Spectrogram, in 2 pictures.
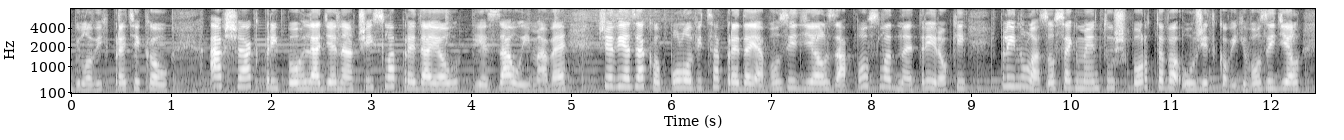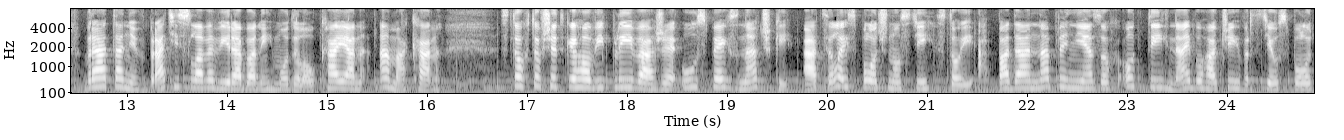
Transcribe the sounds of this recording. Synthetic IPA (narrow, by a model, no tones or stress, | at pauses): bilɔʋiːxpɾɛcɛkɔʊʔafʃakpɾipɔɦʎaɟɛnat͡ʃiːslapɾɛd̪ajɔʊjɛzaujiːmaʋɛː | ʒ̥ɛʋɪad͡zakɔpɔlɔʋit͡sapɾɛd̪ajaʋɔziɟɪɛlzapɔslɛd̪nɛːt̪ɾiɾɔki | plinulazɔsɛɡmɛnt̪uʃpɔɾt̪ɔʋɔʔuːʒit̪kɔʋiːɣʋɔziɟɪɛl | ʋɾaːt̪aɲɛvbɾʔacislaʋɛʋiɾaːbaniːɣmɔd̪ɛlɔʊkajan | amakʰan | st̪ɔxt̪ɔfʃɛt̪kɛːɦɔʋipliːʋaʒɛʔuːspɛɣznat͡ʃkiʔat͡sɛlɛjspɔlɔt͡ʃnɔscist̪ɔjiːʔapad̪aːnapɛɲɪazɔɣɔt̪ːiːɣnajbɔɦat͡ʃiːɣʋr̩scɪɛʊspɔlɔ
